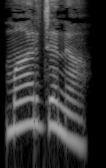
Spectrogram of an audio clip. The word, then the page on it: ಮಾರ್ಜನಿ: mārjani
